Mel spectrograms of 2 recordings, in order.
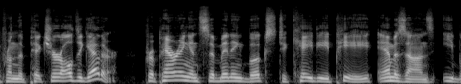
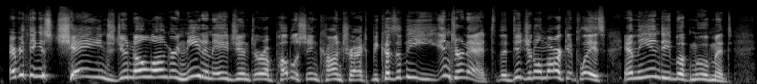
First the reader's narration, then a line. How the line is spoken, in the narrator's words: like a garage band frontman shouting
